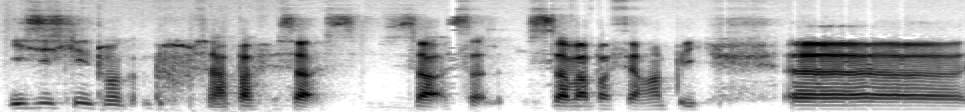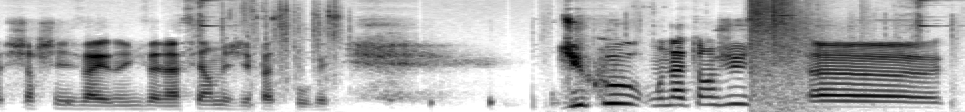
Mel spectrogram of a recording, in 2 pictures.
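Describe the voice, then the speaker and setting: This solo pre-match stream has a man casting esports, chatty and self-mocking as he responds to questions from chat. He speaks at a medium pitch with big swings in intonation and a moderate pace.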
